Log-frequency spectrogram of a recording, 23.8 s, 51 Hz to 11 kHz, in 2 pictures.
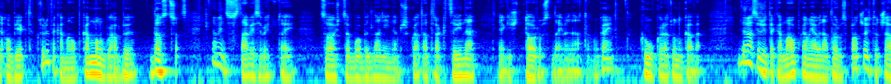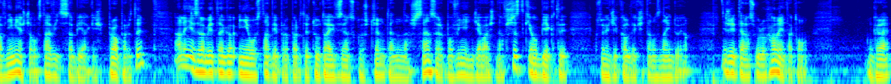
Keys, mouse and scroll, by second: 2.7 shift+a, 6.2 click, 7.8 click, 9.4-9.9 ctrl+scroll up 2, 9.9 right click, 11.0 right click, 14.8 right click, 22.4 p.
